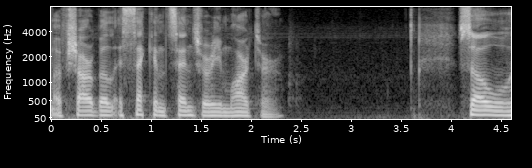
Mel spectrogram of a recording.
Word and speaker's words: Charbel: Charbel. – Charbel.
